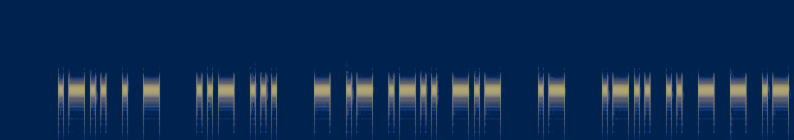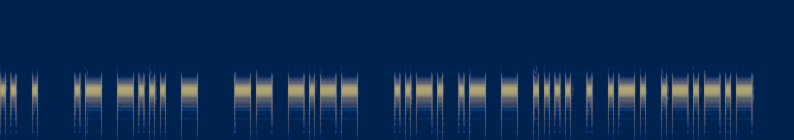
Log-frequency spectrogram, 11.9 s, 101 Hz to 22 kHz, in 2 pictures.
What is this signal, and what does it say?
Morse code, heard as a keyed tone, about 30 wpm, 700 Hz. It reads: LET US TALK A LITTLE ABT MY FATHER.
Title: Sentences from Top 400 Words and Abbreviations 30wpm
